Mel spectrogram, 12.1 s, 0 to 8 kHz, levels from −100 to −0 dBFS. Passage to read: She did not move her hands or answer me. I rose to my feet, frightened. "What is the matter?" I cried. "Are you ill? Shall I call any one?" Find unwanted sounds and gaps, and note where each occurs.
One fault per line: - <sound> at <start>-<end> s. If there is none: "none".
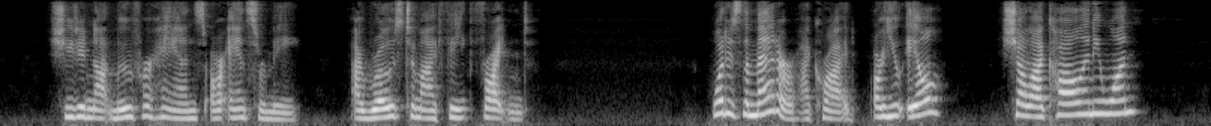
none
